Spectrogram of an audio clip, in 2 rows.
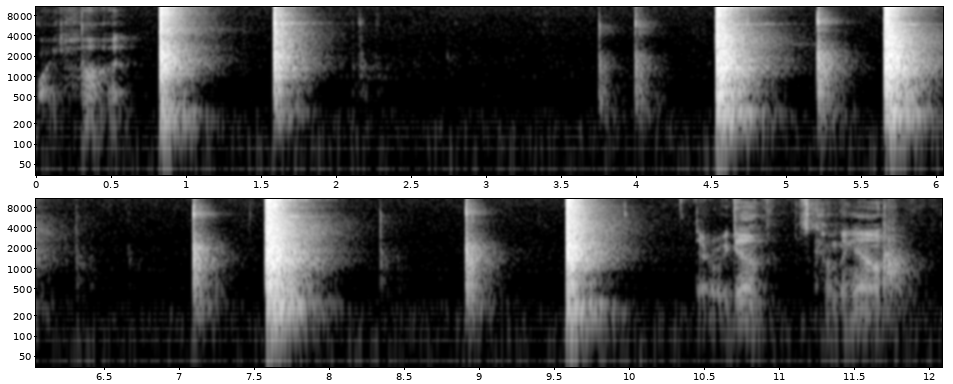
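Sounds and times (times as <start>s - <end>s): hammer striking metal punch: 0.8s - 2.0s, 3.8s - 6.2s, 7.1s - 8.2s, 8.9s - 10.0s.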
